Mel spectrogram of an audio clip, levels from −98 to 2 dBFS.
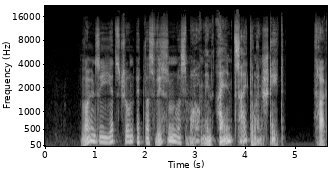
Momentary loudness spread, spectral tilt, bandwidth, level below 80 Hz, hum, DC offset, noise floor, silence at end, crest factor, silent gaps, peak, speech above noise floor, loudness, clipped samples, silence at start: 8 LU; -4.5 dB/octave; 16 kHz; -44 dBFS; none; under 0.1%; -71 dBFS; 0 s; 24 dB; none; -2 dBFS; 46 dB; -26 LUFS; under 0.1%; 0.7 s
